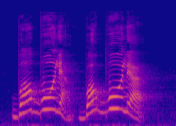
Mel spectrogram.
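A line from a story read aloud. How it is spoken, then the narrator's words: Shouting from doorway. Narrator (Russian): закричал он с порога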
